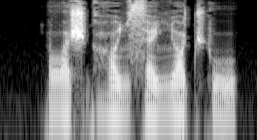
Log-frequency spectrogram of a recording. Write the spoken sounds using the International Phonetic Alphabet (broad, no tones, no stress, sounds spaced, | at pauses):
lˠ æ ʃ ɡʱ ɒ ʎ s æ ʎ ɒ t͡ʃʼ u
